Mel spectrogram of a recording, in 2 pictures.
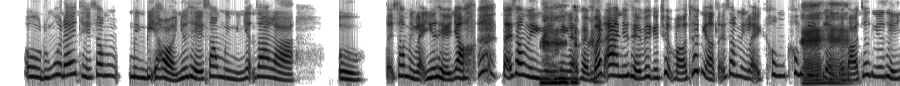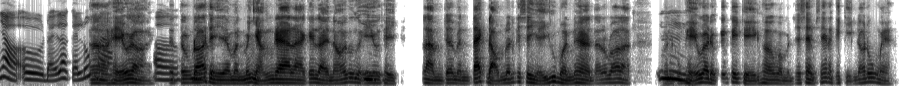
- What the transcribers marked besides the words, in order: laughing while speaking: "nhỉ?"; laugh; tapping; other background noise
- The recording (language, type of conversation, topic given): Vietnamese, podcast, Bạn có thể kể về một cuộc trò chuyện đã thay đổi hướng đi của bạn không?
